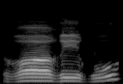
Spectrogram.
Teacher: tempat keluarnya di hujung halqum. Lidah tak main peranan langsung. Di tempat keluarnya di tengah-tengah, di hujung halqum, maknanya bahagian halqum yang bergeraknya ataupun yang bekerjanya untuk nak keluarkan huruf ghariru. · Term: huruf ghain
